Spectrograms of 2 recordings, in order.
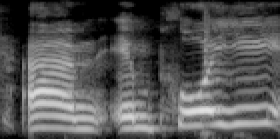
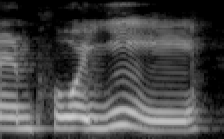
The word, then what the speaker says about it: employee: And so when there are 2 versions of it, it means that both are okay. Employee and employee, both are considered standard.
